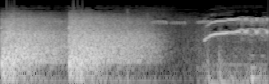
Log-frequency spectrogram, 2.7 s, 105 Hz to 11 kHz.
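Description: Two loud rifle shots, fired at masked men on horses about 50 feet away, crack about a second apart, each leaving a long, rumbling tail, and then a high, rising horse whinny follows.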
